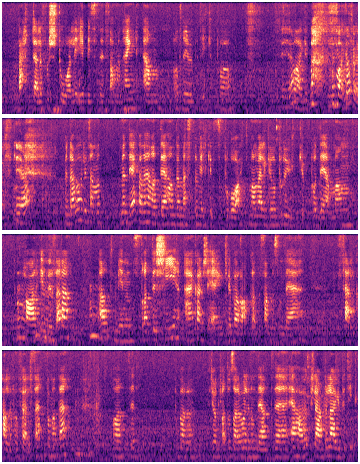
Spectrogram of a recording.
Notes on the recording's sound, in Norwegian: BEKLAGER FOR LYDKVALITETEN!! Denne episoden er et liveopptak fra Stitsjorama med Witre Design.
